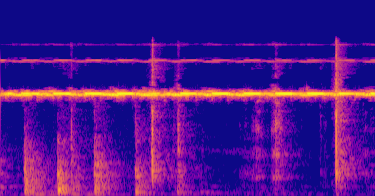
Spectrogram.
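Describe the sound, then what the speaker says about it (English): A fire alarm set off manually at a call point sounds a loud, continuous electronic tone that never breaks, while clicks and handling knocks come through underneath it. "Press that, and that will set the alarm off manually."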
